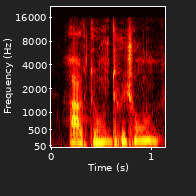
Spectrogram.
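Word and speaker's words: Auchentoshan: Here's how it's actually pronounced. Auchinchichon. – Auchinchichon? – Auchinchichon.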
